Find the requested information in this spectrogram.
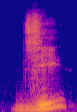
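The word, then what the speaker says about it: じ: It used to be the case that ji and this one, ji, were pronounced differently, but nowadays we pronounce these the same way. So these are both just ji.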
